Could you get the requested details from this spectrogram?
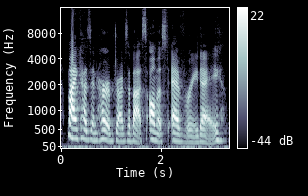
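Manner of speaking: loud, whiny pigeon begging; the pigeon begs and pesters the reader; pleading pigeon. Acted. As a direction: wheedle like a pushy little bird.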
